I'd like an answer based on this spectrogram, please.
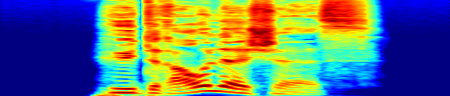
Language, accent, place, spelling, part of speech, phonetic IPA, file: German, Germany, Berlin, hydraulisches, adjective, [hyˈdʁaʊ̯lɪʃəs], De-hydraulisches.ogg
- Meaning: strong/mixed nominative/accusative neuter singular of hydraulisch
